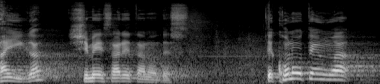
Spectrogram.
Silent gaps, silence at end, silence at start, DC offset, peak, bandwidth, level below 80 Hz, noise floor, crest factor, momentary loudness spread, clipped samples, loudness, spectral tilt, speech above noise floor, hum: none; 0 s; 0 s; under 0.1%; 0 dBFS; 19.5 kHz; -58 dBFS; -43 dBFS; 20 dB; 12 LU; under 0.1%; -19 LUFS; -4.5 dB/octave; 25 dB; none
